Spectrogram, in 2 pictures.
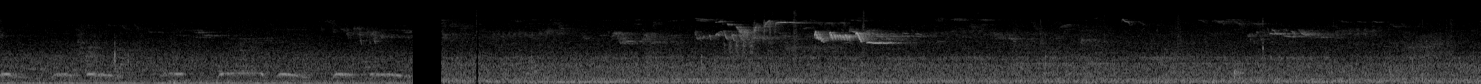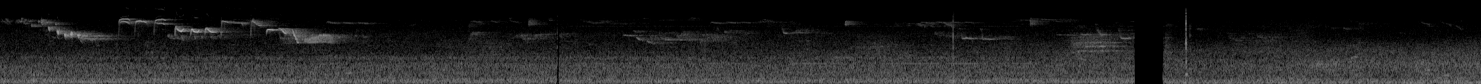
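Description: Songbirds chirping over a steady outdoor background hiss. There are two louder runs of quick, falling chirps, about eight seconds in and again from about fifteen to eighteen seconds. The sound cuts out briefly twice.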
